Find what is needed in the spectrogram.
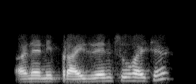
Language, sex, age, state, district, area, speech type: Gujarati, male, 18-30, Gujarat, Anand, urban, conversation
